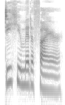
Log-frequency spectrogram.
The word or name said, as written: Dehumidifier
